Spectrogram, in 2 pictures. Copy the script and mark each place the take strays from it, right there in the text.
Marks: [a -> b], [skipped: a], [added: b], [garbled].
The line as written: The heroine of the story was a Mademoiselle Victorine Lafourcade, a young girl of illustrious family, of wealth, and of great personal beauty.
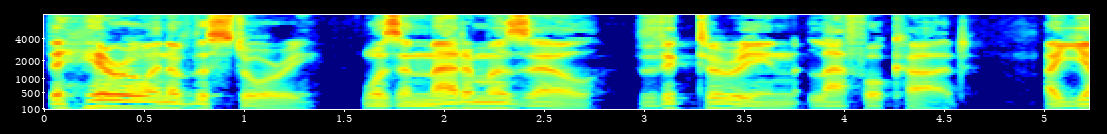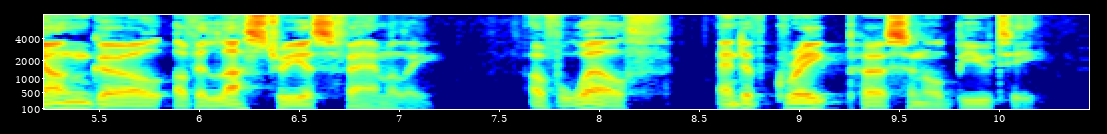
The heroine of the story was a Mademoiselle Victorine Lafourcade, a young girl of illustrious family, of wealth, and of great personal beauty.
